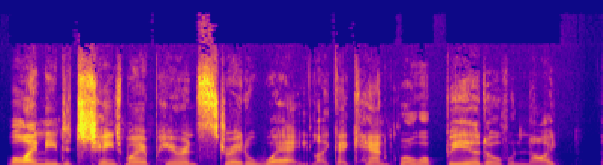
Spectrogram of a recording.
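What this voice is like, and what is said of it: Bad put-on New York accent. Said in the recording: “that was a really bad New York accent.”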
